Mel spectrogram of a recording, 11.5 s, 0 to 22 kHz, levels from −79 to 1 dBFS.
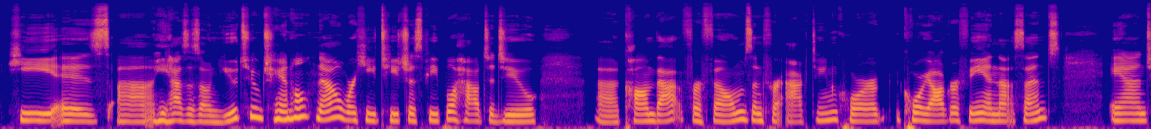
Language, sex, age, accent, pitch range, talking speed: English, female, 30-49, American, 170-205 Hz, 150 wpm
